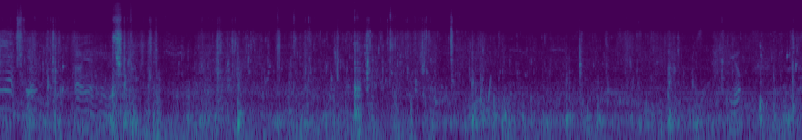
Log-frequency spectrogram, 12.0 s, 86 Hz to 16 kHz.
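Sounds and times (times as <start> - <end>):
wind rumbling on microphone: 0.0 - 12.0.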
